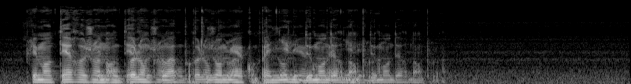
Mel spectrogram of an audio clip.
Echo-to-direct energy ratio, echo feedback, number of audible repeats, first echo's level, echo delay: -7.0 dB, no steady repeat, 1, -7.0 dB, 0.644 s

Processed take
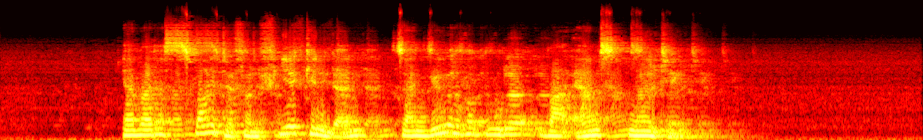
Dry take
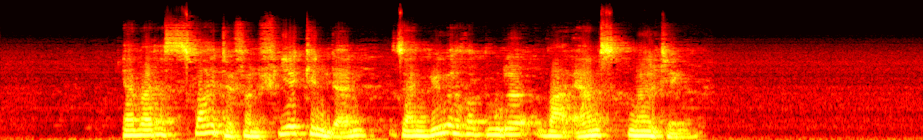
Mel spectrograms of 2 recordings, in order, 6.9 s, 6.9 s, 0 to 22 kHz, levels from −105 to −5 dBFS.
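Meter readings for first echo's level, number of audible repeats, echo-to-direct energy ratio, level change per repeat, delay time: -12.5 dB, 2, -12.5 dB, -13.0 dB, 0.226 s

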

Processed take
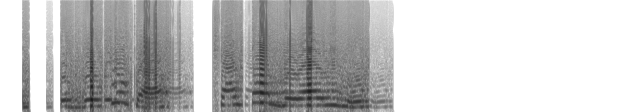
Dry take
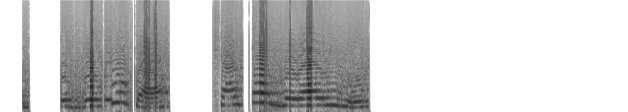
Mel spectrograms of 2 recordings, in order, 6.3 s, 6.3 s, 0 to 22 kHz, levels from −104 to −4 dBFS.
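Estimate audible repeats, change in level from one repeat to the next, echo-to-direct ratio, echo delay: 1, no steady repeat, -19.5 dB, 0.238 s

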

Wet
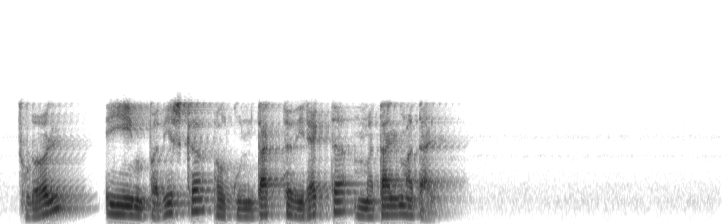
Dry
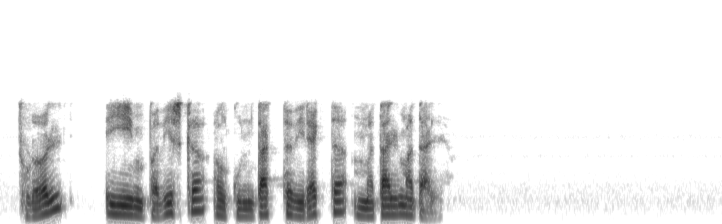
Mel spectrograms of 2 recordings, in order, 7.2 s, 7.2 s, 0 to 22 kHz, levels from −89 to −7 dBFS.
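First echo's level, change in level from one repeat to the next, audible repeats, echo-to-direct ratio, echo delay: -13.0 dB, -5.0 dB, 5, -11.5 dB, 64 ms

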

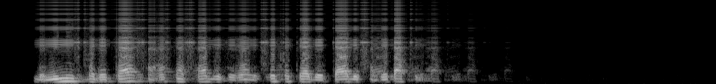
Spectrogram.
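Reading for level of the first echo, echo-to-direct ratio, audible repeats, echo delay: -16.5 dB, -16.0 dB, 2, 0.367 s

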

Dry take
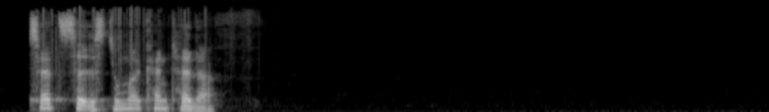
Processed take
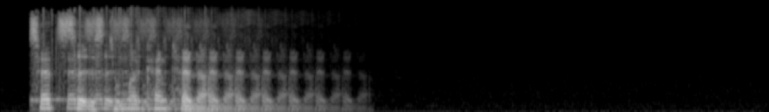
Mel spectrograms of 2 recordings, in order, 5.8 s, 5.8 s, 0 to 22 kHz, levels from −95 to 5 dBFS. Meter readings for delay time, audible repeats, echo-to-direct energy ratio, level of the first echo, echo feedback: 0.201 s, 5, -7.5 dB, -9.0 dB, 54%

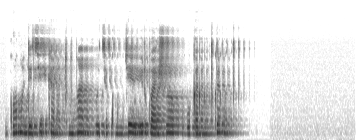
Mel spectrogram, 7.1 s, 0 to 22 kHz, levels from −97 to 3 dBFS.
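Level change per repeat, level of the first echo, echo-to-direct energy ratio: -10.0 dB, -9.0 dB, -8.5 dB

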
